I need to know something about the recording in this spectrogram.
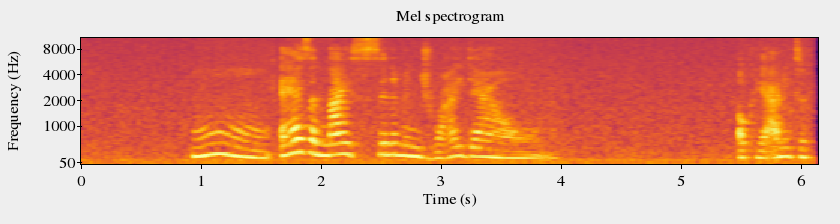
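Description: A young woman speaks with animation close to the microphone.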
